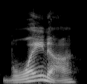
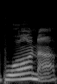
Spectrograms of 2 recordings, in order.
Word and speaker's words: Buona: That's pronounced Buona, but you know Buona? What? Okay. You just make me sad. Well, that is Buona.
